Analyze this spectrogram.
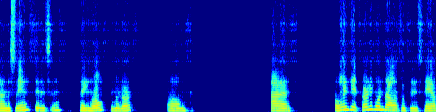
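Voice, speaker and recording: Speaking with a Southern US accent, a woman keeps a fairly high pitch, fairly even intonation and very even loudness at a fairly slow pace with long, frequent pauses. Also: dry, close sound with no echo. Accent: Southern US (Georgia). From Georgia, US South. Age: 70s. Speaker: public commenter. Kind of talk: public comment testimony. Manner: halting.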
